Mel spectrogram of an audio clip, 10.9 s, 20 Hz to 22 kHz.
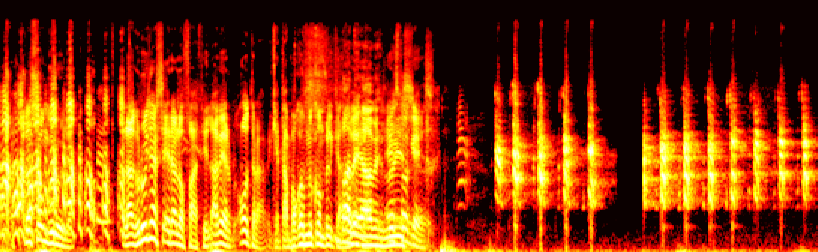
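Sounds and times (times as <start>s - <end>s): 
laughter: 0.0s - 1.9s
speech: 0.2s - 6.0s
Spanish imperial eagle hoarse barking calls: 6.1s - 10.9s.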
